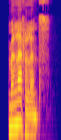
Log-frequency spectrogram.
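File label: "malevolence", British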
